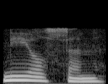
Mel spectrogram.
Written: Nielsen

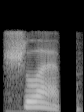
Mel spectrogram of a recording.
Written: schlep

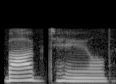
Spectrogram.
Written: bobtailed

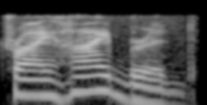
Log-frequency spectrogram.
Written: trihybrid

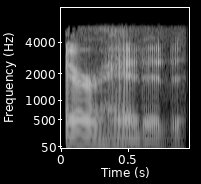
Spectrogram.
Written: airheaded

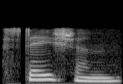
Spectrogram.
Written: station

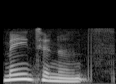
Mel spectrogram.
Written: maintenance

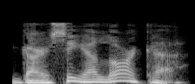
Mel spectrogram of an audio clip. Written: garcia lorca

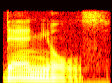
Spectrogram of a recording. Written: Daniels

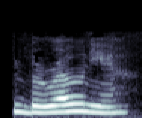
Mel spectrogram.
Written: boronia

